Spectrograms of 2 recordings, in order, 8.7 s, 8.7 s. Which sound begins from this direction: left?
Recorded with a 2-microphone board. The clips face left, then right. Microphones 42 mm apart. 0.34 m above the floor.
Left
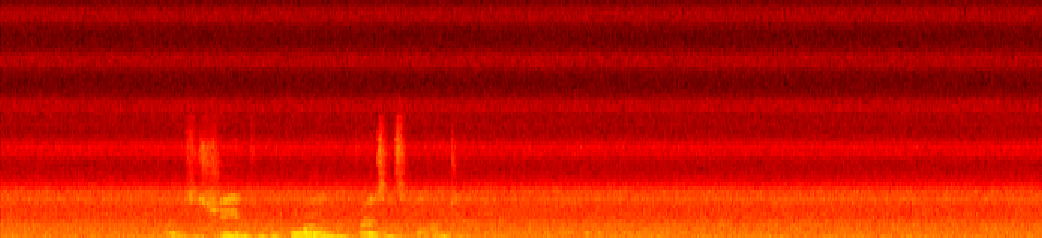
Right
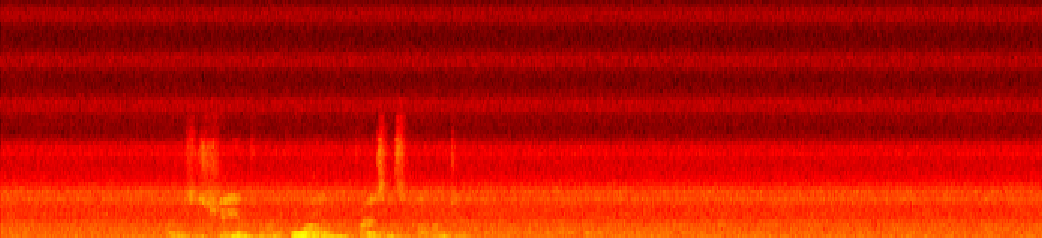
A man speaking, at 1.3 s.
